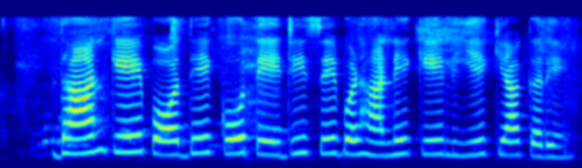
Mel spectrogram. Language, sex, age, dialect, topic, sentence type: Hindi, female, 18-24, Kanauji Braj Bhasha, agriculture, question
